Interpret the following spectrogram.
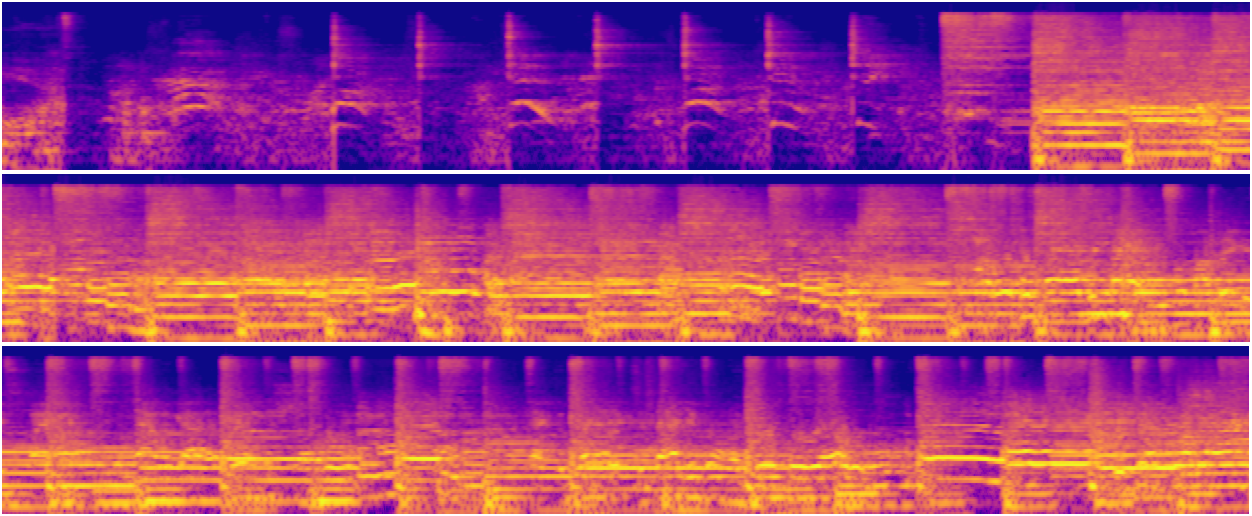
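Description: Live rock band starting a song: a quieter opening with a steady beat of short hits about every two-thirds of a second, then electric guitars, bass guitar and drum kit come in together loudly about eight seconds in and play on.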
